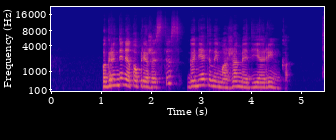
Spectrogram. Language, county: Lithuanian, Kaunas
